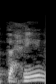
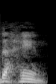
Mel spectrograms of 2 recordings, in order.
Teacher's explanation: رخوة مهموسة، عفوا لا أقول رخوة، مهموسة، والدال مجهورة أقوى منها، فمع مرور الزمن كأن الناس قلبوا التاء المهموسة إلى دال مجهورة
